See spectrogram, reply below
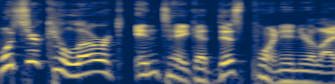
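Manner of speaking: loud, high voice. Mocking a partner's question about diet by imitating the other speaker. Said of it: "Here's you".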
